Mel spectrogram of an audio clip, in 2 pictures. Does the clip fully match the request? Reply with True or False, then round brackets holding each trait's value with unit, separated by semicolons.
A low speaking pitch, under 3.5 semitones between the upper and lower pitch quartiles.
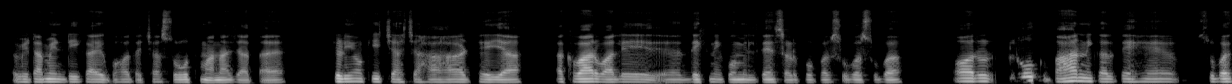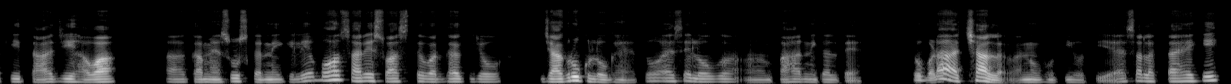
True (120 Hz; 3.1 semitones)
